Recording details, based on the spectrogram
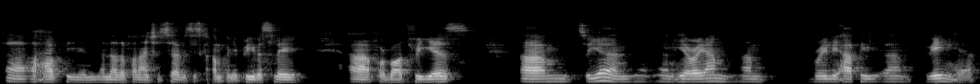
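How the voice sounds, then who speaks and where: Man from Lithuania, even halting delivery. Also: medium pitch. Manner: halting, many fillers and restarts. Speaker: financial controller, webinar guest. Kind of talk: conversational interview answers. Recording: dull lo-fi audio.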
